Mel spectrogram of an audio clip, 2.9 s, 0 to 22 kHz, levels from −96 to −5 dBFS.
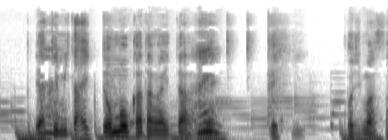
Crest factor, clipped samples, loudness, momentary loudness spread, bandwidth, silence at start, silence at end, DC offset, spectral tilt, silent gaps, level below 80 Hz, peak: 20 dB; under 0.1%; -21 LUFS; 17 LU; 15 kHz; 0 s; 0.05 s; under 0.1%; -6.5 dB/octave; none; -36 dBFS; 0 dBFS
